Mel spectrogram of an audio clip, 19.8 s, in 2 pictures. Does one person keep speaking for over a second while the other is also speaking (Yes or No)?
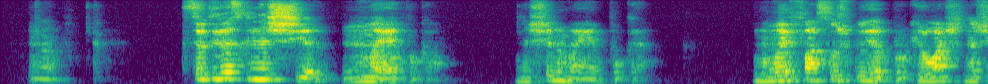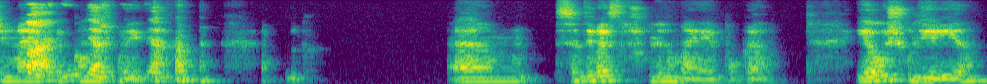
Yes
